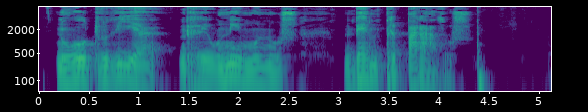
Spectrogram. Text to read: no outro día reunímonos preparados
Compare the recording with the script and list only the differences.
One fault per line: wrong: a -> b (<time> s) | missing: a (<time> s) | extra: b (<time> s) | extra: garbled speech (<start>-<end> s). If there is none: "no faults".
extra: ben (3.2 s)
